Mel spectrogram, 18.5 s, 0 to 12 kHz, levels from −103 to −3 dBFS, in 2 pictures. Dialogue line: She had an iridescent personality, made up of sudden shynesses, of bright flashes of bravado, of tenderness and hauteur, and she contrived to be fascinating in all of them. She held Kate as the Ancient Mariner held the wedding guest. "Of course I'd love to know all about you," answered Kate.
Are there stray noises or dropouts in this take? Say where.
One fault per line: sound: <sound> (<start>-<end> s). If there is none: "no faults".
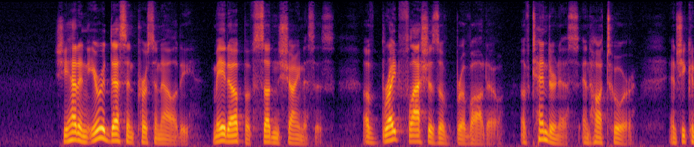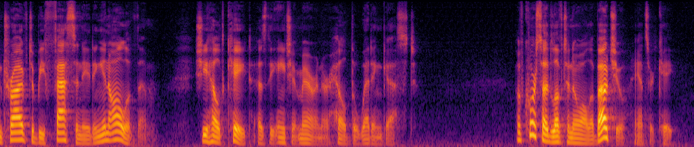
no faults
